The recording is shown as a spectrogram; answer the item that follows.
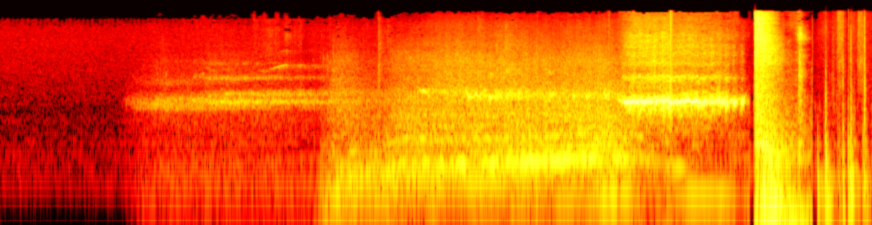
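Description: A staged horror sound effect: after a moment of silence, a long squealing screech with a low grinding layer under it builds steadily in loudness for several seconds, then ends in a very loud sudden burst near the end.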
